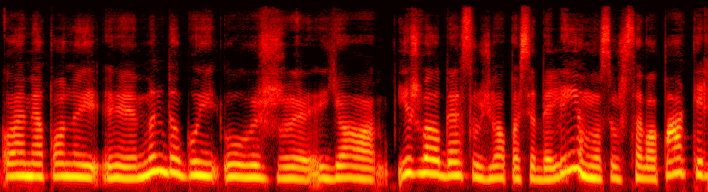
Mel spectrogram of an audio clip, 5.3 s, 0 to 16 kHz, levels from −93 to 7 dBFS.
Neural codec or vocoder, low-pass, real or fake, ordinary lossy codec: codec, 44.1 kHz, 2.6 kbps, SNAC; 14.4 kHz; fake; MP3, 96 kbps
